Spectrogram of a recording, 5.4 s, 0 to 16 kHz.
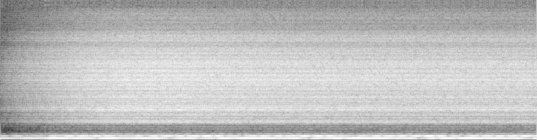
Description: Index of /90_sSampleCDs/USB Soundscan vol.28 - Choir Acoustic & Synth [AKAI] 1CD/Partition C/07-DEEEP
